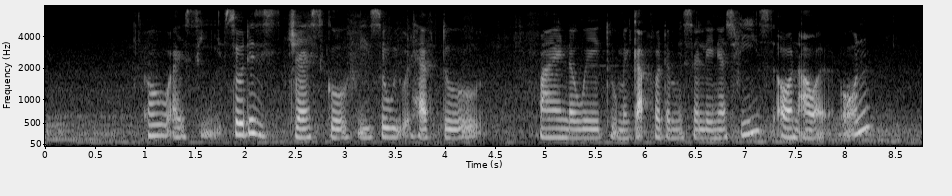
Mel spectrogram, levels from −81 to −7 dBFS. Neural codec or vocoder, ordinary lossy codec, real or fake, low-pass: none; none; real; 7.2 kHz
